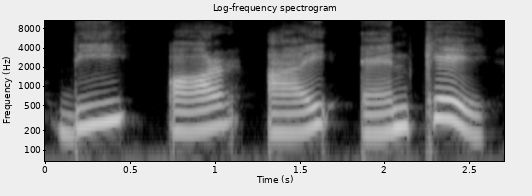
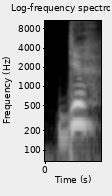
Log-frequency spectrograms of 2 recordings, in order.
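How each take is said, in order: First: Each letter is said by its alphabet name. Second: Each letter is said as its sound. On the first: "Nggak ada kan drink sama sekali kedengerannya" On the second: "Jadi makanya pakai phonics"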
